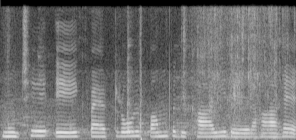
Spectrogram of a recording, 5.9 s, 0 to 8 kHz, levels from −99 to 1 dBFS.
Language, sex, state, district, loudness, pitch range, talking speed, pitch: Hindi, female, Madhya Pradesh, Dhar, -17 LUFS, 215-240 Hz, 80 wpm, 230 Hz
